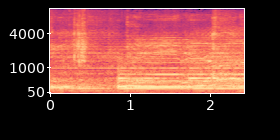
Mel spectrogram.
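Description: Vocal duet sung with instrumental accompaniment: long held notes, with a short break between phrases just under a second in before the singing resumes.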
